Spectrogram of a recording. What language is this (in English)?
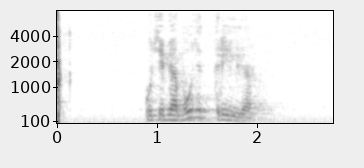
Russian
